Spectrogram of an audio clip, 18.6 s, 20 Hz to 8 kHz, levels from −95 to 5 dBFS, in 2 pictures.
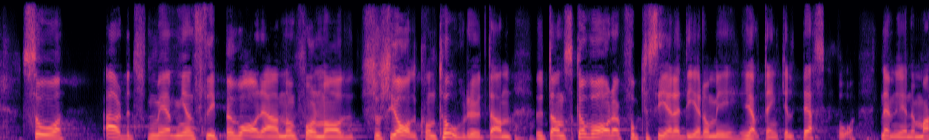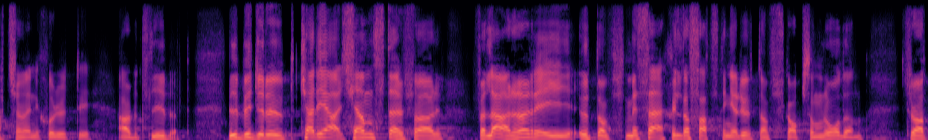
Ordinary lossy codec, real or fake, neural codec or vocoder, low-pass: none; fake; codec, 16 kHz, 4 kbps, X-Codec, HuBERT features, trained on balanced general audio; none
